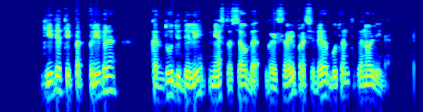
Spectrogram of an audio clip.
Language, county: Lithuanian, Vilnius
